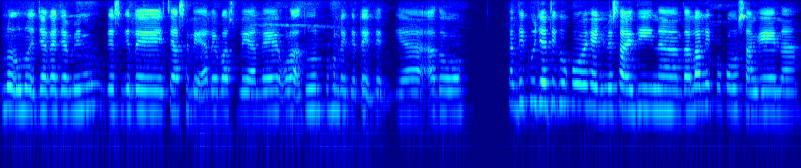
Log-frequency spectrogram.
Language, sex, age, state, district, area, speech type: Santali, female, 45-60, Jharkhand, Bokaro, rural, spontaneous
